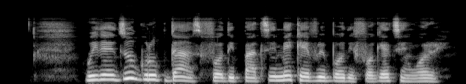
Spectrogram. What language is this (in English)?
Nigerian Pidgin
